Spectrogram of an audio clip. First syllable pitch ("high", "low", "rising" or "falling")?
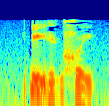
falling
